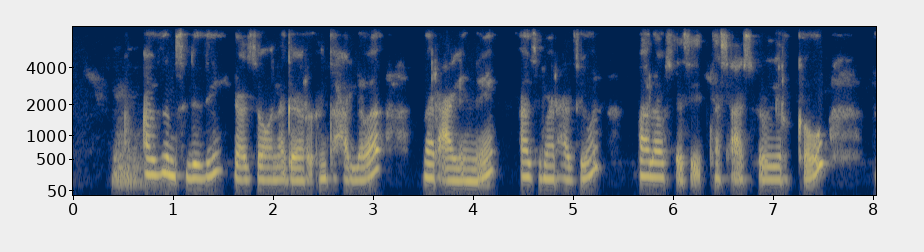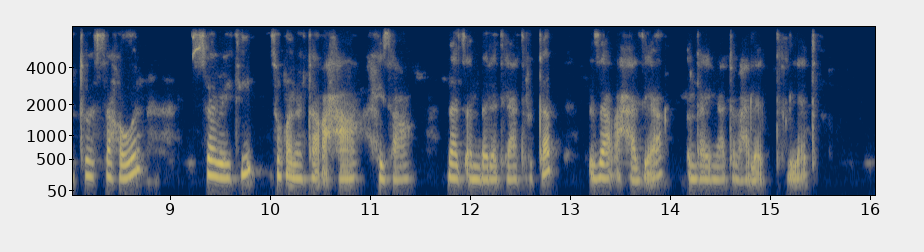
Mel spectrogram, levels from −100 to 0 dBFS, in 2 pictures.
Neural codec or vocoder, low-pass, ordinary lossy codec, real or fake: none; 7.2 kHz; Opus, 24 kbps; real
